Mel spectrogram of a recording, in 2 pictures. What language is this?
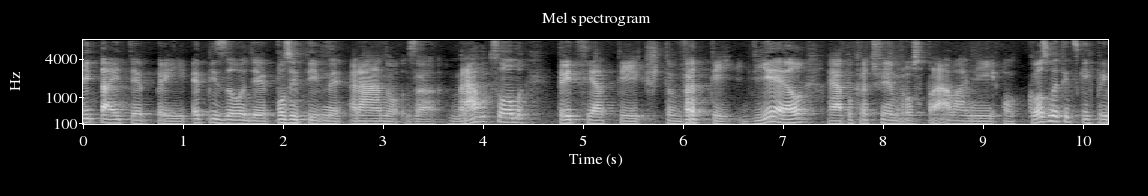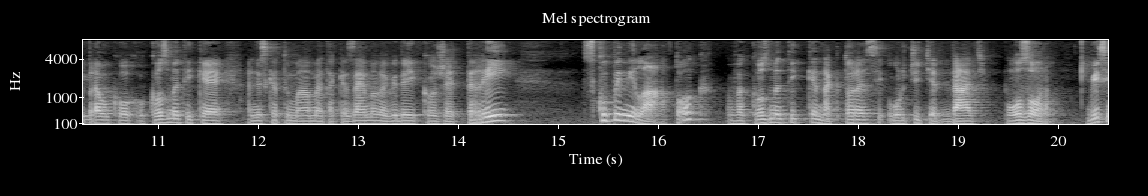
Slovak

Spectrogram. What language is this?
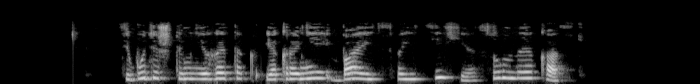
Belarusian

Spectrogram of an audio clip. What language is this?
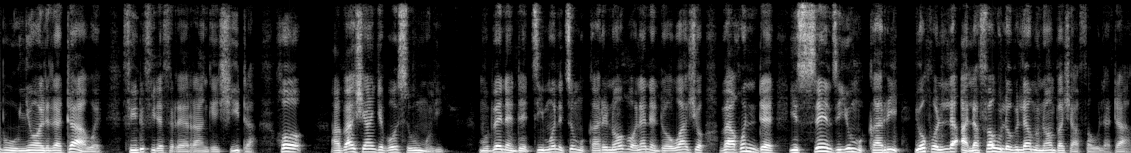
Tsotso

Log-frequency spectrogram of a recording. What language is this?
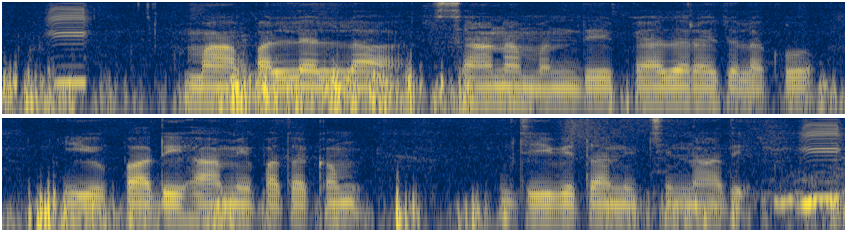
Telugu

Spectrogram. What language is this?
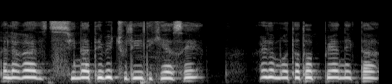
Naga Pidgin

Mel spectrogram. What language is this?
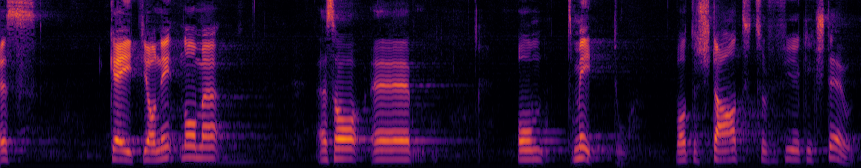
Swiss German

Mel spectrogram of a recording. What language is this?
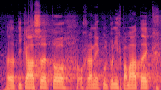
Czech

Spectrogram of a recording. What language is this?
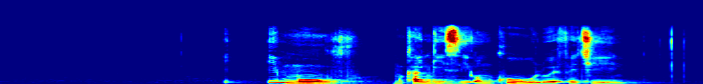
South Ndebele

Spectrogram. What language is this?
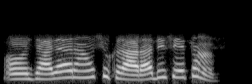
Konkani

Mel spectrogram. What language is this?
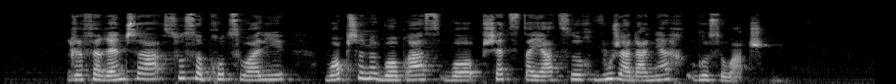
Upper Sorbian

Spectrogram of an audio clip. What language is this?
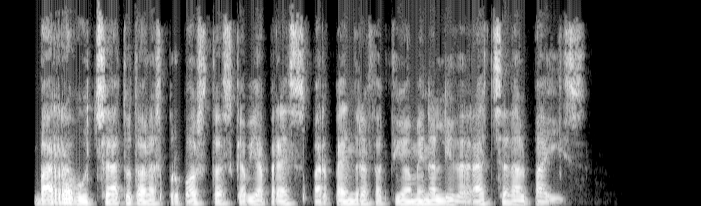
Catalan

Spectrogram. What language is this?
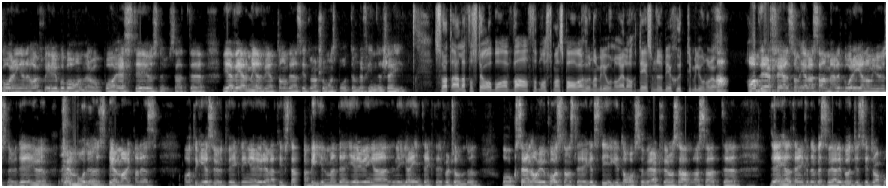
Swedish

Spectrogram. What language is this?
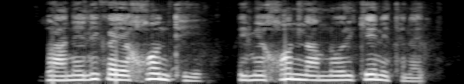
Gawar-Bati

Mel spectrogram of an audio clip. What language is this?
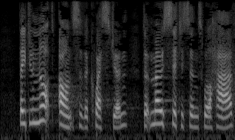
English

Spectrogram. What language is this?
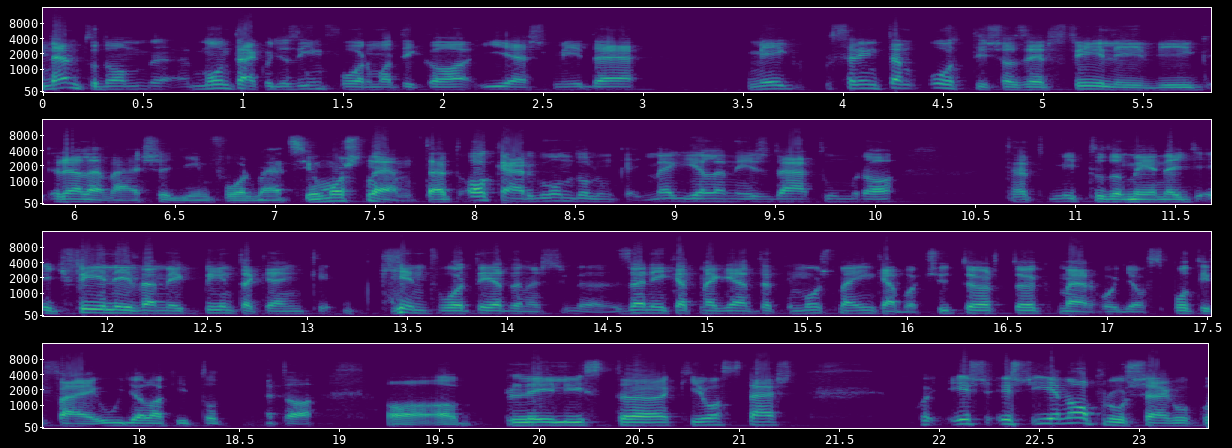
Hungarian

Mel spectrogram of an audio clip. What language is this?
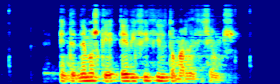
Galician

